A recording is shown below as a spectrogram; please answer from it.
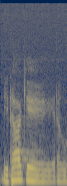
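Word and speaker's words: religare: 그게 바로 종교입니다.이 종교를라는 단어를 라틴어로 어 리라게라고 그렇게 발음하는데요. 이게 이제 영어에서 릴리즘 이렇게에 그것이 어원이 돼 가지고 따라온 것입니다.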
